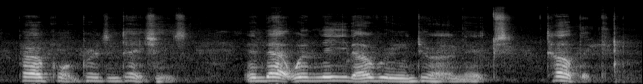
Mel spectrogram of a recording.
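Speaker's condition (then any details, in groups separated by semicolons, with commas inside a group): Cerebral palsy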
